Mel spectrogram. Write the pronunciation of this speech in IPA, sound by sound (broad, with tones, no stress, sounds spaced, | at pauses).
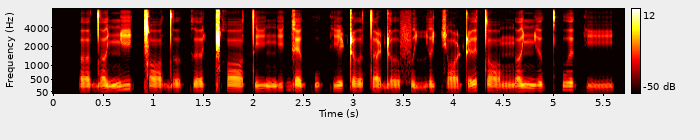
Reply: ʌ˩ d̪ ʌ˧˩˧ ɲ i˥ ǀ ɔ˩ d̪ ɤ˩ k ə˩˧ ǁʰ ɔ˧˩ t i˧˩ ŋ i˥ ɡ ɛ˩ kʷ ə˧˩ k i˧˥˧ ʈ ɤ˩˧ t ʌ˩ ɖ ɤ˧˩˧ f ə˩ ʎ ʌ˧˩ c ɔ˩ ʈ ɘ˥ t ɔ˩ ŋ ʌ˧˥˧ ɲ ɘ˧˥˧ kʷʰ ɘ˥ k i˩˧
